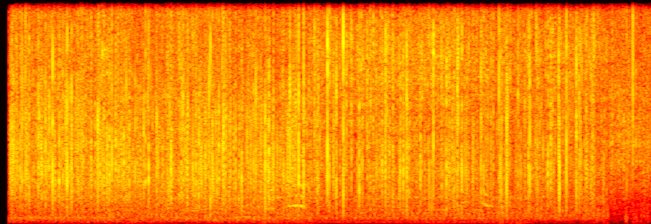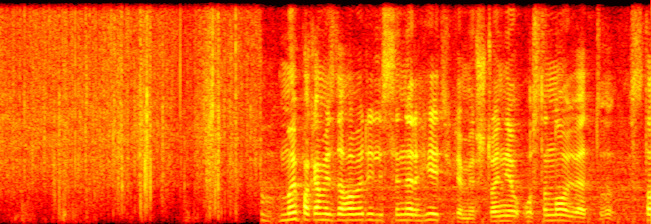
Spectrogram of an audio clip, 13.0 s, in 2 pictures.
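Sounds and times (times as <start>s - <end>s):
raindrops clicking: 1.2s - 9.1s.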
